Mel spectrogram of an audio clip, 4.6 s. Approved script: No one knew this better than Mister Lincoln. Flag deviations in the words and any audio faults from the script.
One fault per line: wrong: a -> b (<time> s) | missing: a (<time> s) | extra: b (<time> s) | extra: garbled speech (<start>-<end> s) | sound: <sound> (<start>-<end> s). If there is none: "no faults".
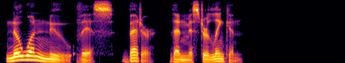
no faults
